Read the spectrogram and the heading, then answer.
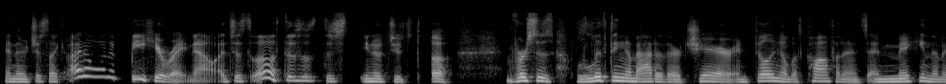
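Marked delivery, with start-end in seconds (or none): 0.7-4.5 mock squirming audience member, pitched up; uncomfortable listener. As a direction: act out an audience wanting to escape. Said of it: "When you're not confident, they don't feel comfortable".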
